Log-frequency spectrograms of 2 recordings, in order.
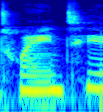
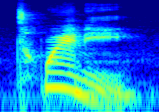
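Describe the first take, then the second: First: The second T sound is clearly pronounced. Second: The second T sound is dropped. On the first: This is how it is said in British English. "talvez no inglês britânico você ouça alguém falar twenty" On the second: This is how it is said in American English. "no inglês americano ... é twenty. Você vai tirar o T"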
